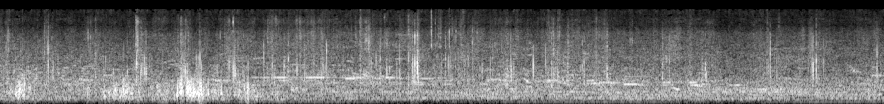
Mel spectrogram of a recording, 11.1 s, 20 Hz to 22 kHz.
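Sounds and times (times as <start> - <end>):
footsteps on gravel: 0.0 - 11.0
indistinct background voices: 0.0 - 11.0.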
